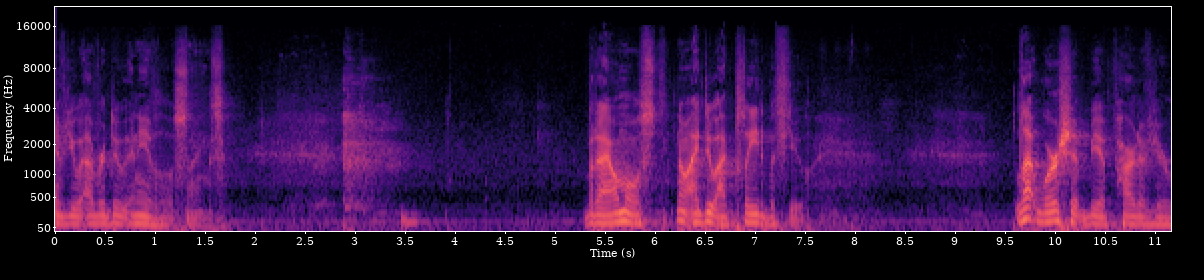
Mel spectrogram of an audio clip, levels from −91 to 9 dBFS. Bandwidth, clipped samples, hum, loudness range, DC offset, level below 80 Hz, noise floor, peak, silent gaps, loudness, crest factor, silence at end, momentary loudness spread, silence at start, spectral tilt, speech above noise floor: 16.5 kHz; under 0.1%; none; 15 LU; under 0.1%; -48 dBFS; -60 dBFS; -6 dBFS; none; -27 LUFS; 24 dB; 0 s; 24 LU; 0 s; -5 dB/octave; 33 dB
